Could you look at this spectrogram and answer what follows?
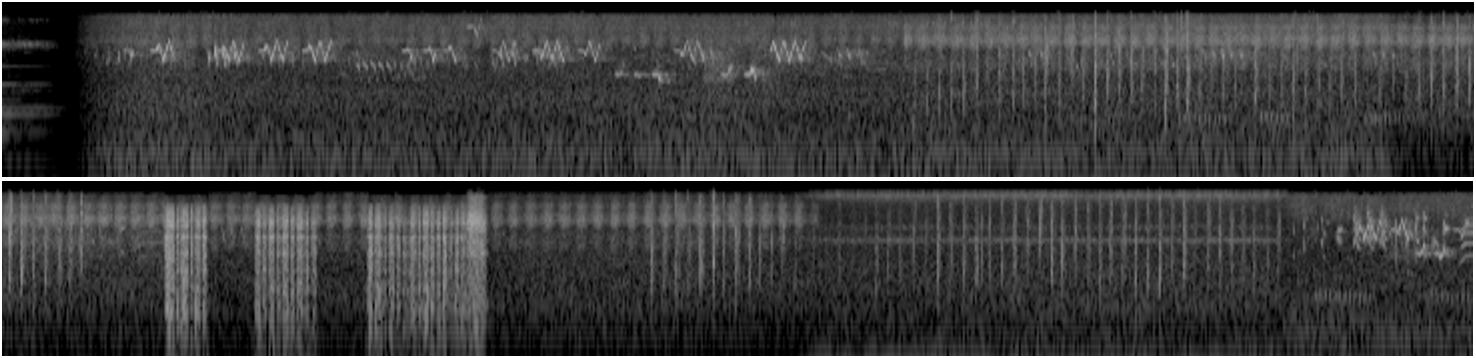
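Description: Countryside nature sound: birds chirping for the first several seconds and again near the end, with a steady shrill insect drone through the middle. About halfway through, three loud brief noises stand out over it.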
